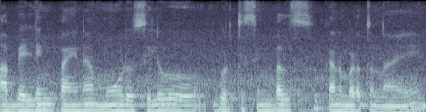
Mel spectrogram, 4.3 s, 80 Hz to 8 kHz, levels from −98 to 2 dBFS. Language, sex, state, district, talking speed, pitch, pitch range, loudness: Telugu, male, Andhra Pradesh, Sri Satya Sai, 110 wpm, 110 Hz, 105-115 Hz, -18 LUFS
